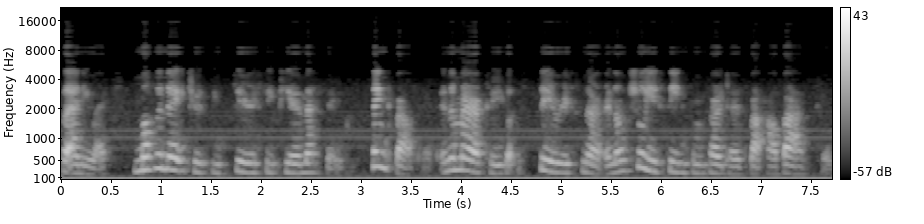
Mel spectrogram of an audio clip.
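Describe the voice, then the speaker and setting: Speaking very fast with an English accent, a woman's voice swings widely in loudness. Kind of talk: casual talk to camera.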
